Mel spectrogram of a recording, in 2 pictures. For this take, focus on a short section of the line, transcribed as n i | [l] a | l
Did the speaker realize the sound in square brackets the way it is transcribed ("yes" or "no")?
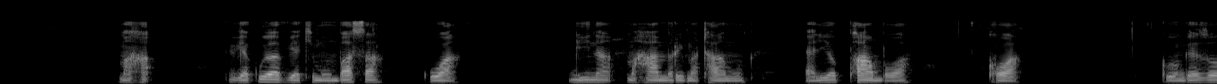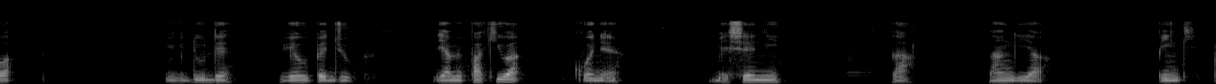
yes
